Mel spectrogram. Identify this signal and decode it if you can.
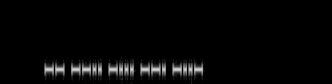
Morse code, heard as a keyed tone, about 44 wpm, 690 Hz. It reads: MZBGX
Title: Code Groups - 5 Letters - 45wpm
